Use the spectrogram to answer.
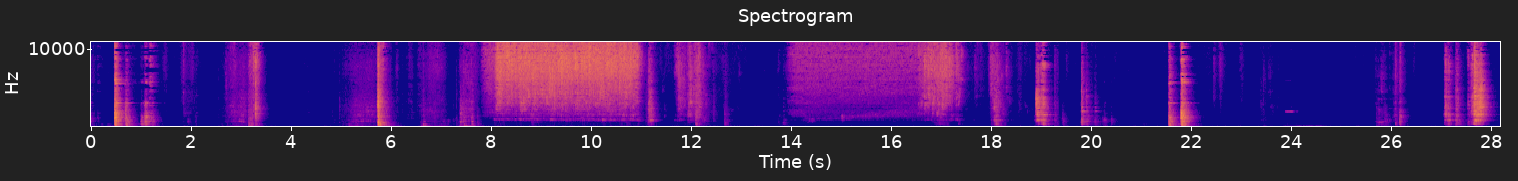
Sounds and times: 0.0s cabinets 9.8s
7.8s water sink 12.5s
7.9s drain 11.1s
10.9s cabinets 15.1s
13.9s water sink 18.4s
14.0s drain 17.6s
16.8s cabinets 20.8s
25.6s cabinets 28.1s

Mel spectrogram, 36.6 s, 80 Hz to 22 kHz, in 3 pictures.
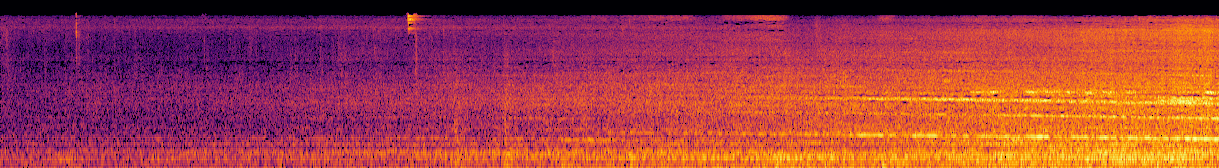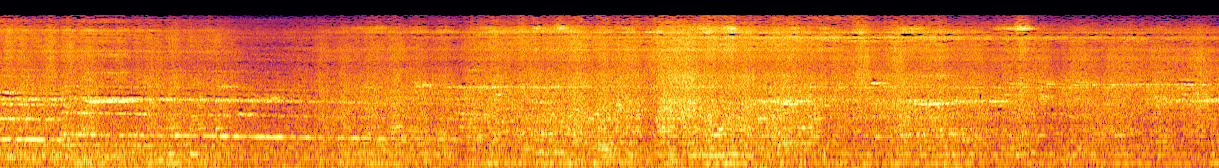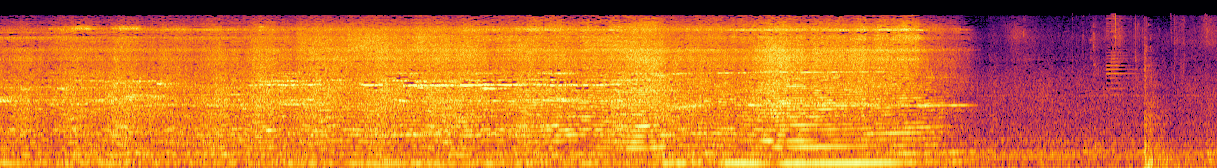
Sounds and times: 8.1s Train braking 34.2s

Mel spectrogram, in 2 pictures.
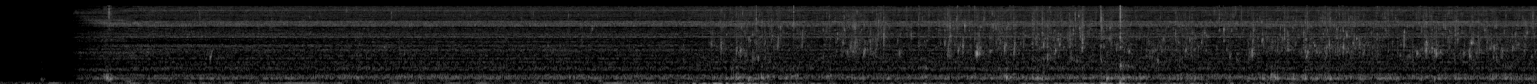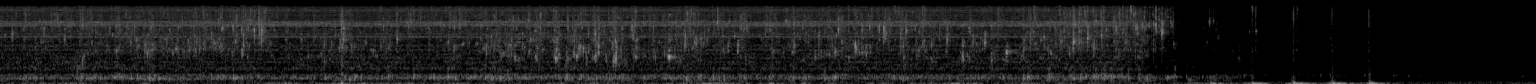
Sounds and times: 0.8s washing hands in the sink 29.3s

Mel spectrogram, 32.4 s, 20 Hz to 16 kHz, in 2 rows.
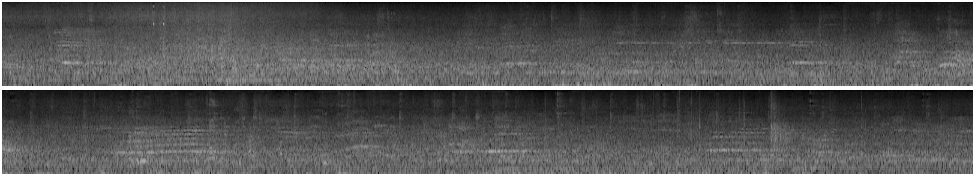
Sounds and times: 0.0s children voices 6.6s
0.0s Peoples talk 32.3s

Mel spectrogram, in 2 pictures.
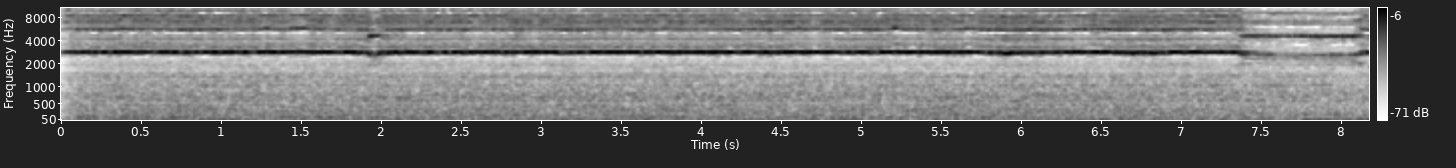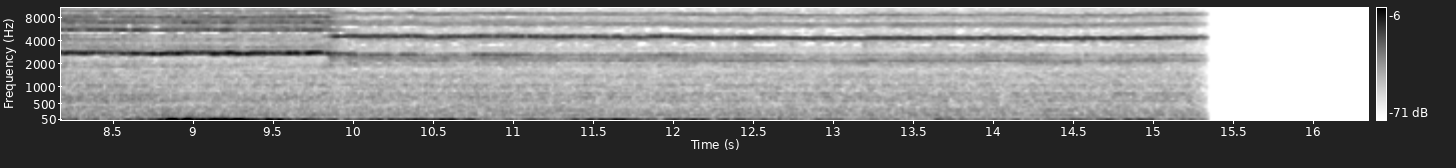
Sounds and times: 0.0s boiled kettle whistling 15.4s

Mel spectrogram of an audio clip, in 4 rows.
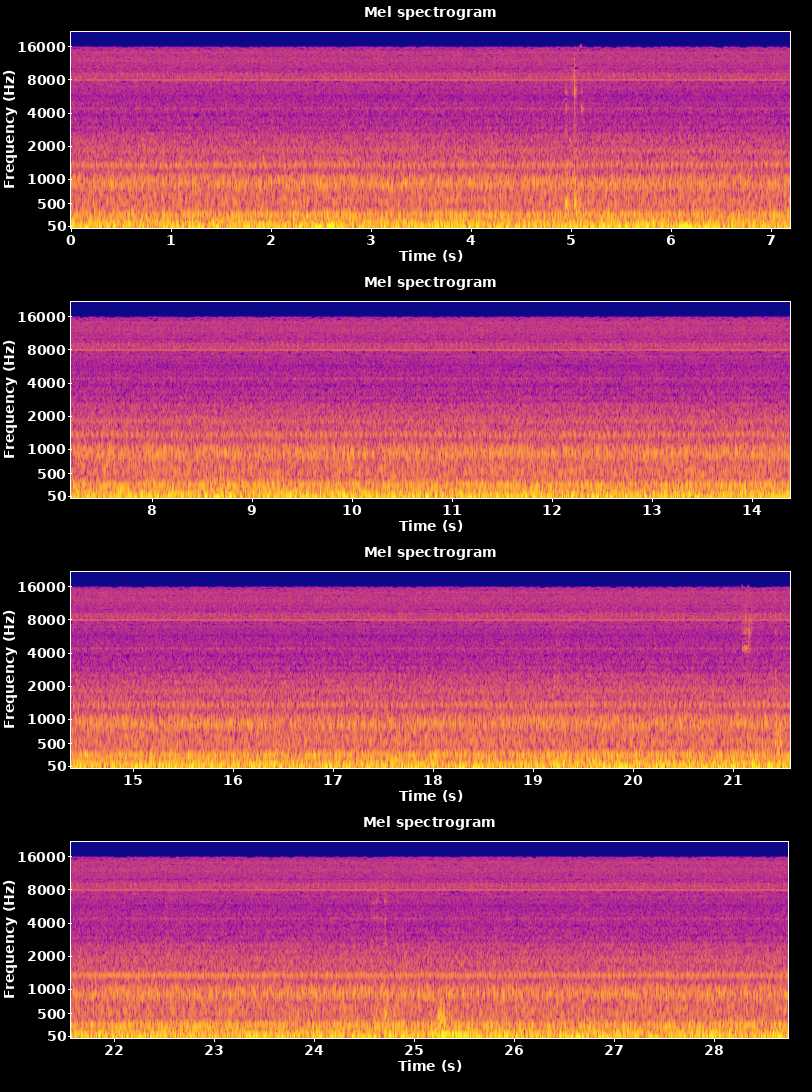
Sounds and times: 3.1s PC fans 7.4s
4.8s hard drive 5.5s
4.9s Neighbor is banging around 5.4s
17.8s PC fans 28.7s
20.9s hard drive 26.8s
21.0s Neighbor is banging around 26.9s

